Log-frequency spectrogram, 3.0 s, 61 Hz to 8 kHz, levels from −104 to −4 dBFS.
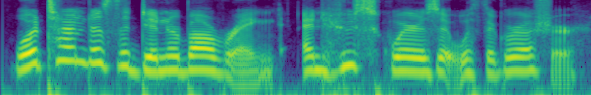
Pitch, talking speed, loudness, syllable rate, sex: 225 Hz, 285 wpm, -18 LUFS, 6.3 syllables/s, female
